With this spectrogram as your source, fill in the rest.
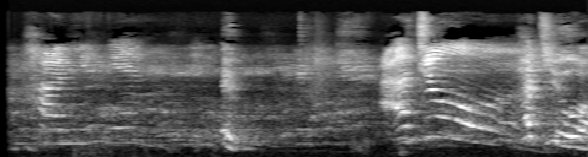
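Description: A little girl talks and squeals excitedly close by.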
